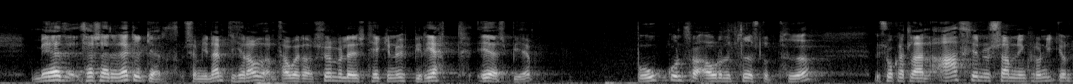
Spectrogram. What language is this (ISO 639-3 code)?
isl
